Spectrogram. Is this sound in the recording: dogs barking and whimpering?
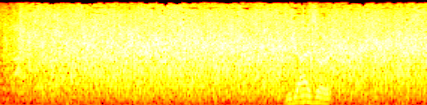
no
